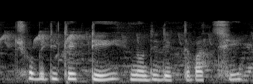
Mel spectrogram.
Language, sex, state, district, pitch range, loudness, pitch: Bengali, female, West Bengal, Malda, 205-250 Hz, -17 LUFS, 220 Hz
